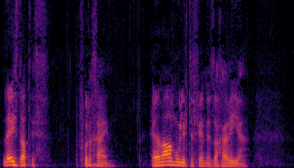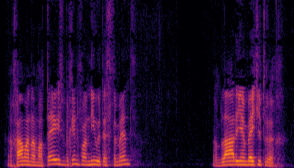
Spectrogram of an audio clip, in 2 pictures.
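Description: A man's voice: a little high, moderate pace, pauses often. A man preaching a sermon in an earnest, conversational way, with emphatic moments.

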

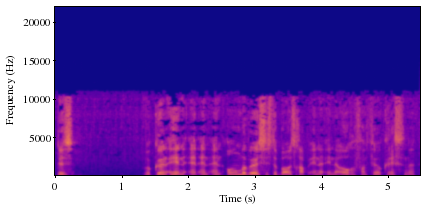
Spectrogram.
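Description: A man preaching a sermon in a lively way, sometimes acting out quoted figures in a raised voice. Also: fairly high pitch, normal speed, no echo.

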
